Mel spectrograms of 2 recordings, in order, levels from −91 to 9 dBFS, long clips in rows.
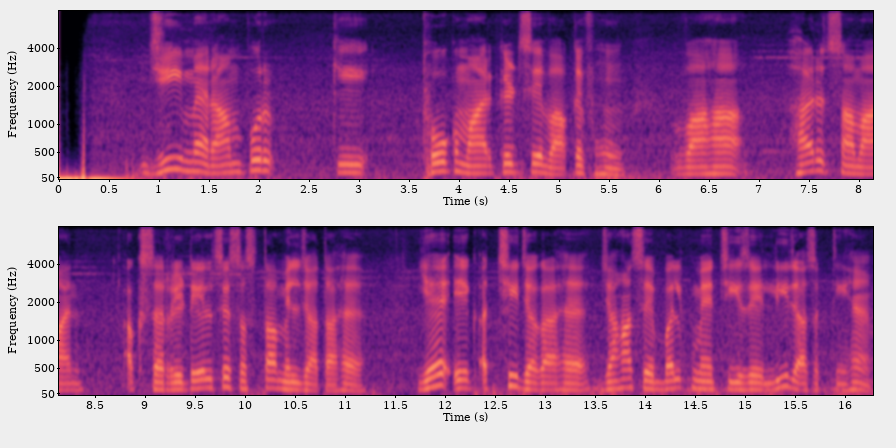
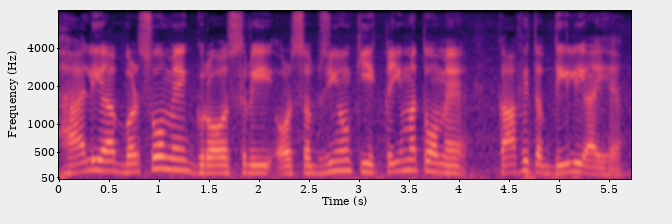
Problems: constant background noise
